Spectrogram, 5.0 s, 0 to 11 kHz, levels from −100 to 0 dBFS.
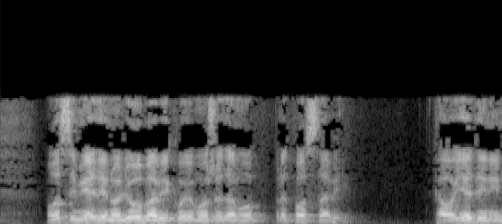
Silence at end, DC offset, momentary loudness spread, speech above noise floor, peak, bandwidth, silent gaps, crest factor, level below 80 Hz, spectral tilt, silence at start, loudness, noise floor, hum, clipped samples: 0 s; under 0.1%; 12 LU; 50 dB; -4 dBFS; 6.6 kHz; none; 18 dB; -60 dBFS; -4 dB/octave; 0 s; -22 LUFS; -72 dBFS; none; under 0.1%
